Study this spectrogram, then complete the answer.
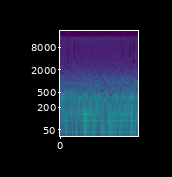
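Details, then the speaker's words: AWD 2005 Infiniti FX35 after replacing the front propeller driveshaft: deep droning rumble above about 45–50 mph drowns out the engine, with slight vibration; not fixed by the driveshaft, wheel bearing checked and seemed fine, source unknown. "It's like you can't even hear the engine anymore after you get up to about 45, 50. I guess it could be a wheel bearing, but I did a check on that and it didn't feel like it was the wheel bearing."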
